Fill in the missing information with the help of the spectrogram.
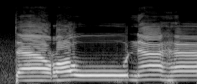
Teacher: रा वाव ज़बर रौ, मोटा करेंगे, रा कलरफुल है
